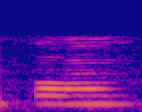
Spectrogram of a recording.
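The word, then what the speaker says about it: calm: तो कभी भी ऐसा तो नहीं है कि सभी जगह बी साइलेंट होगा, लेकिन कुछ ऐसी वर्ड मीनिंग है जहाँ पर बी साइलेंट होता है, जैसे कि बॉम, कॉम, टॉम, डाउट।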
